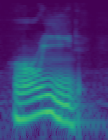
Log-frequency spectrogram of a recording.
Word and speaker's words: read: Se escribe read, read, read, pero cuidado que la pronunciación es read, read, read. Así, read. Por ejemplo, no leo todos los días.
